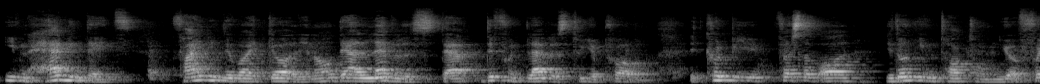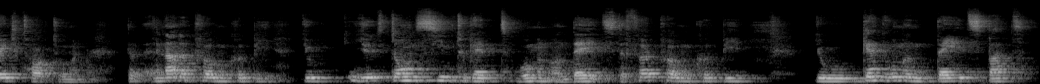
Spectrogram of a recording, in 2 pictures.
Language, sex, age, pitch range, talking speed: English, male, 20-39, 140-160 Hz, 175 wpm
